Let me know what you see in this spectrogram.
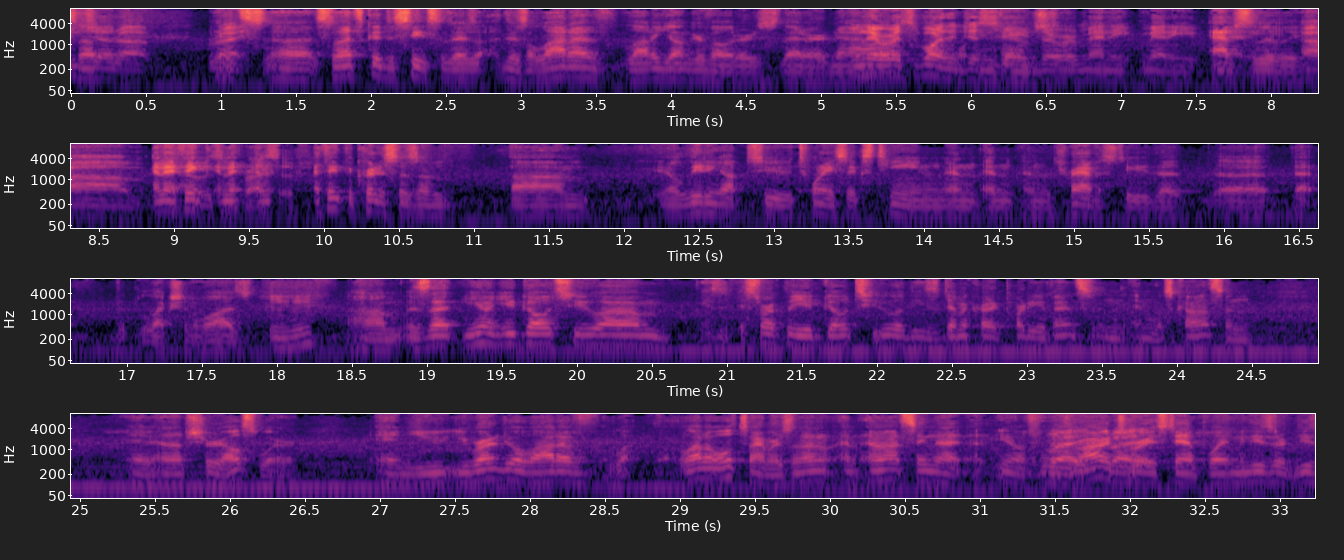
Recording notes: This week, we come to you from the Wisconsin Democratic Party Convention in Middleton.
